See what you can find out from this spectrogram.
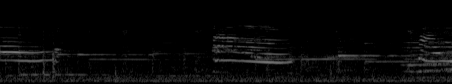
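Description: A cat meows loudly and insistently, with long drawn-out wails around the start, middle and end, over a faint background hiss and no talking.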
